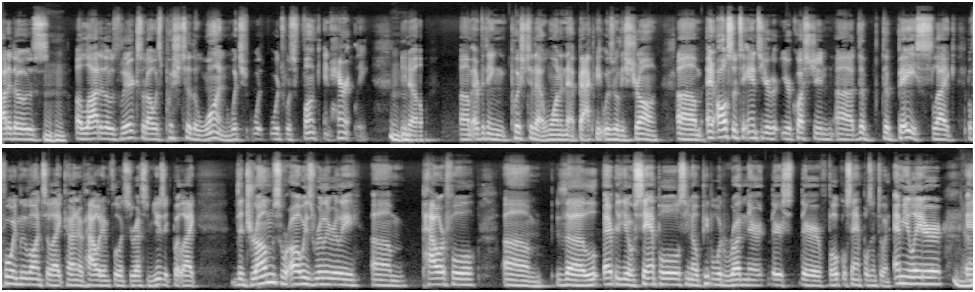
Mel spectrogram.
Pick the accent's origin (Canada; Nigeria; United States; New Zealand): United States; New Jersey; I was born in New Jersey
